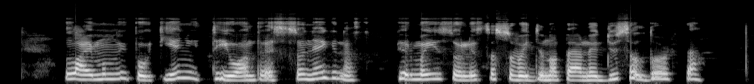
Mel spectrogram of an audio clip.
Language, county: Lithuanian, Klaipėda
